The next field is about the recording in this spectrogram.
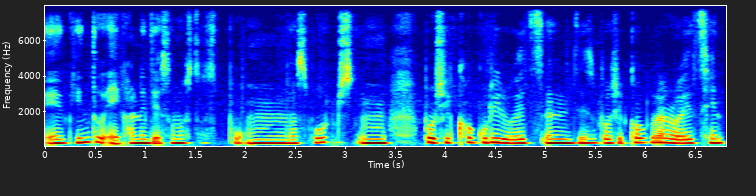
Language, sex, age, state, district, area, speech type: Bengali, female, 18-30, West Bengal, Bankura, urban, spontaneous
